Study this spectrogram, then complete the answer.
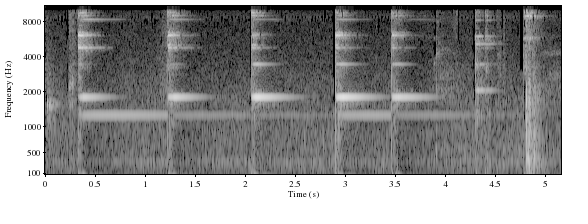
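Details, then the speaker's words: Ford 5.0L Coyote sinter-forged powdered-metal connecting rod tapped with a wrench about once a second: bright, bell-like ring that fades slowly, not the dull thud of a cast part, indicating good metal density. "a cast piece or a piece that has not received the forging step would make a much more dulled thud rather than the nice ringing and pinging noise. The pinging noise indicates that this piece has a very good metal density to it."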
